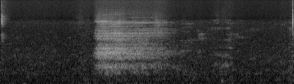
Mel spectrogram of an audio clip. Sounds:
Sigh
